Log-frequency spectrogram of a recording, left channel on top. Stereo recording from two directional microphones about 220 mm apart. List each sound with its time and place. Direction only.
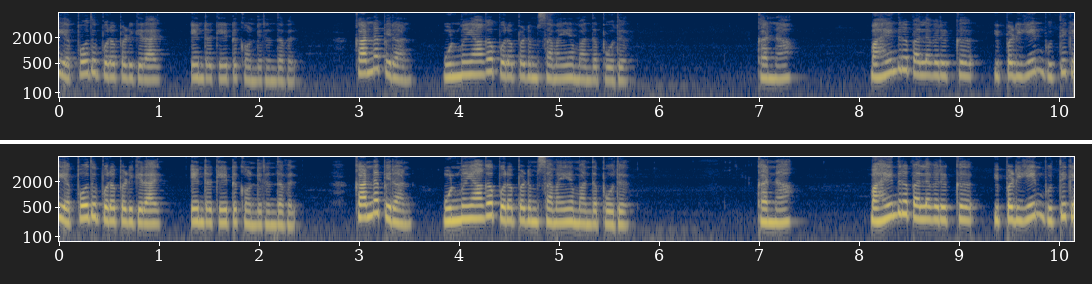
0.0 s speech: 35° right (ahead or behind)
6.9 s a woman's voice: 35° right (ahead or behind)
